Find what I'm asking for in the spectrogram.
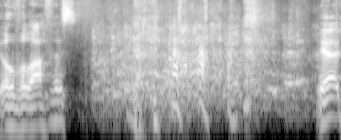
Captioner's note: laughter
